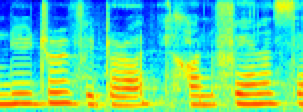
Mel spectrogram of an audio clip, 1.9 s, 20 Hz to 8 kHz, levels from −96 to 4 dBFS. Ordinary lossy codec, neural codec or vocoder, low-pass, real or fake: none; none; none; real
